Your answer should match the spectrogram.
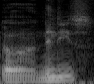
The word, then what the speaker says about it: Nindies: Lewis is going to talk about Nindies. Nindies. Is that how you say it? Yeah, Nindies. Nindies, and then I'm also going to talk a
